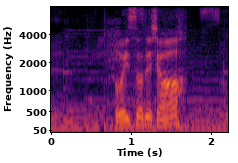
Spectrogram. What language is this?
Japanese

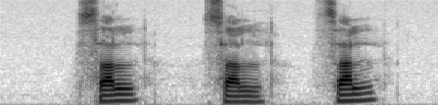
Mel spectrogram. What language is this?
Norwegian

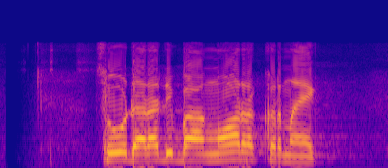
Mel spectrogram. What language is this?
Sundanese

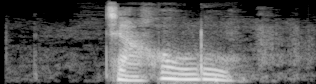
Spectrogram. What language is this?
Chinese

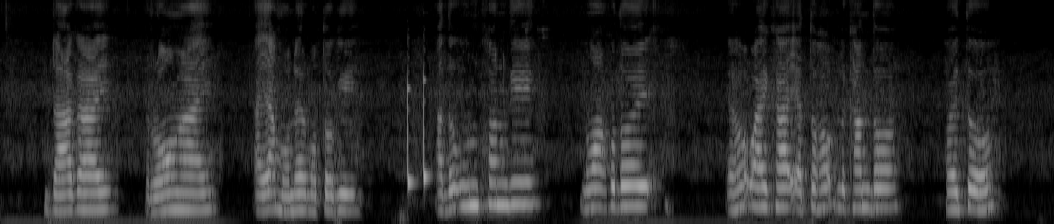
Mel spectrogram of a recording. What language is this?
Santali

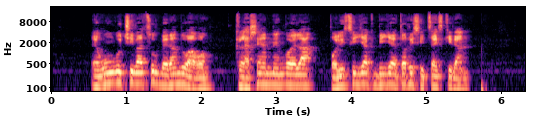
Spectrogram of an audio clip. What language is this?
Basque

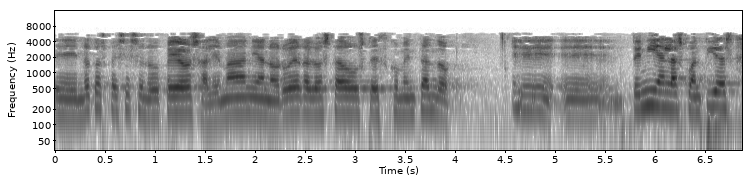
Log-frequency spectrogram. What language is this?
Spanish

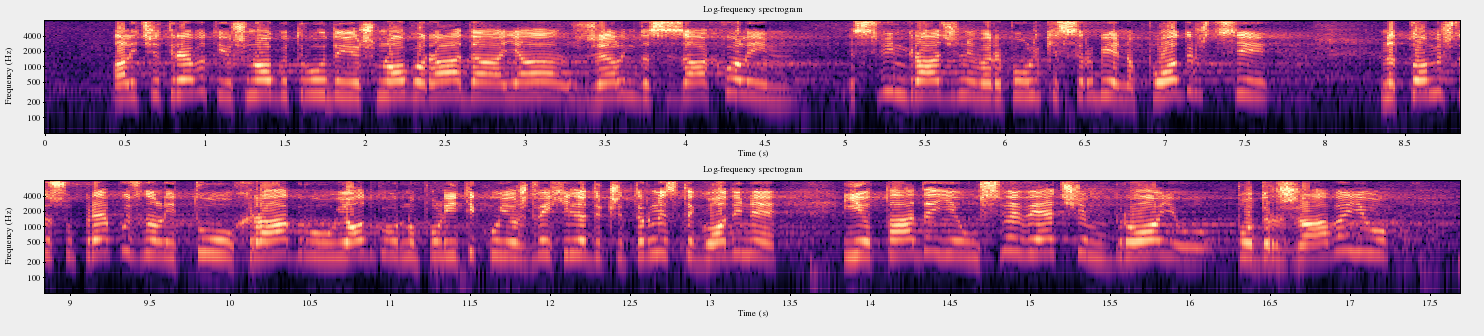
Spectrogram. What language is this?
Serbian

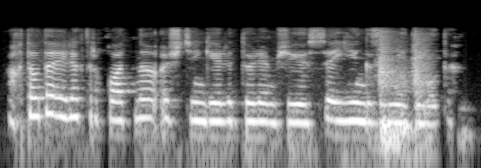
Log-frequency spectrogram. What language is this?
Kazakh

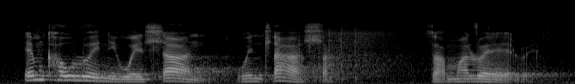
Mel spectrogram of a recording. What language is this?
South Ndebele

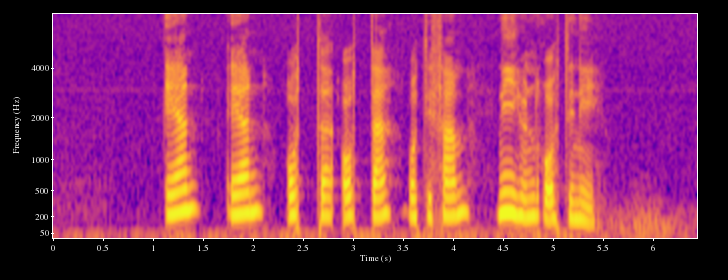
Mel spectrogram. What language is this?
Norwegian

